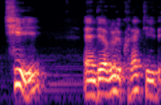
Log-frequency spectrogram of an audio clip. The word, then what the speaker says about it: qi: thoughts and habits so in korea we pronounce this ki and in china ukraine says qi and they are really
